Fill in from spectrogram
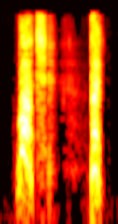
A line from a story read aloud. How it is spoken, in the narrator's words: spluttered Slughorn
